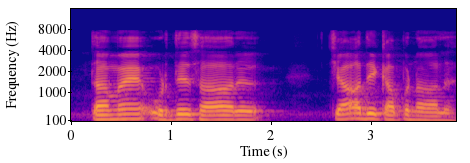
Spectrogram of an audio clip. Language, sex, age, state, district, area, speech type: Punjabi, male, 45-60, Punjab, Faridkot, urban, spontaneous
